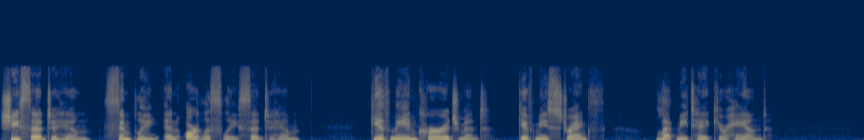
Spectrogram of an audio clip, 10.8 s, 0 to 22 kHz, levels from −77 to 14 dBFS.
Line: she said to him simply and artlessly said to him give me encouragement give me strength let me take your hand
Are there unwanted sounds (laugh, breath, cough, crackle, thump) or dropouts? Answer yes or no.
no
